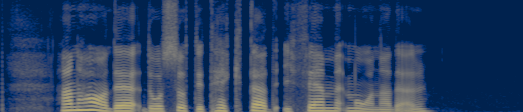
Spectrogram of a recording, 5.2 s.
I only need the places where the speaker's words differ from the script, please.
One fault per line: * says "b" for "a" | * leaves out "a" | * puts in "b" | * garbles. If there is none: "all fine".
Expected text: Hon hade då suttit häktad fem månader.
* says "Han" for "Hon"
* puts in "i"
